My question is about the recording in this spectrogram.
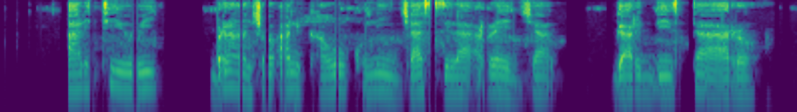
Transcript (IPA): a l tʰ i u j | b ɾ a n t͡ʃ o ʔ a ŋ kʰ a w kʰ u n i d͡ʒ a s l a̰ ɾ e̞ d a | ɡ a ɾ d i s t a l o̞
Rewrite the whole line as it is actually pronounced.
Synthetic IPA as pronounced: a l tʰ i u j | b ɾ a n t͡ʃ o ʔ a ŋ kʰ a w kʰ u n i d͡ʒ a s l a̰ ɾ e̞ d͡ʒ a | ɡ a ɾ d i s t a ɾ o̞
